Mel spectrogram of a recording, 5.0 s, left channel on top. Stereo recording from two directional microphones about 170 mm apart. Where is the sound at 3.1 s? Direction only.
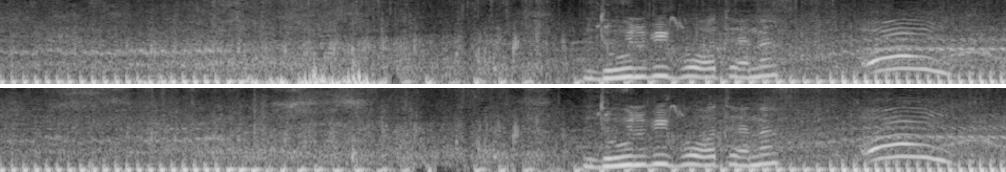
15° right (ahead or behind).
